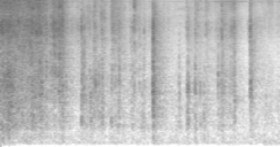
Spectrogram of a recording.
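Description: Paper rustles and crinkles in hands.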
